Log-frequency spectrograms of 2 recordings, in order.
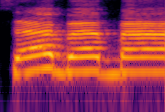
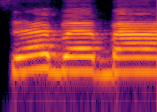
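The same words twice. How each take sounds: Both takes have the same delivery.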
